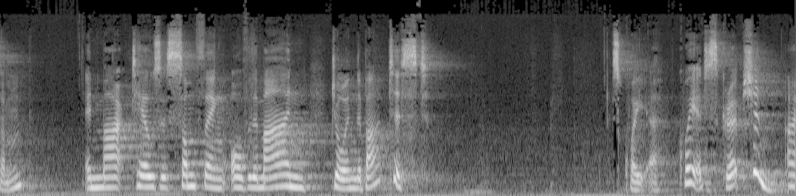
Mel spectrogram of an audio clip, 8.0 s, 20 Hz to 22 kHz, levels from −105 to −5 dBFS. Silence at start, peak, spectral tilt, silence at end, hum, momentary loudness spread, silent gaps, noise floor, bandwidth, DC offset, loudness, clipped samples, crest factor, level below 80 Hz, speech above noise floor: 0 s; -8 dBFS; -3.5 dB/octave; 0 s; none; 8 LU; none; -47 dBFS; 17 kHz; under 0.1%; -23 LUFS; under 0.1%; 16 dB; -48 dBFS; 24 dB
